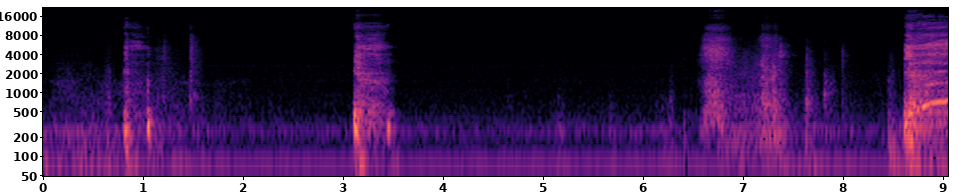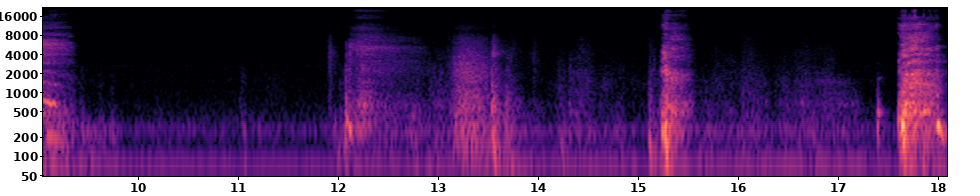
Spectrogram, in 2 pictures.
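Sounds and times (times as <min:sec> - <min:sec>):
woman coughing: 0:00.8 - 0:01.2, 0:03.1 - 0:03.6, 0:08.6 - 0:09.4, 0:15.2 - 0:15.6, 0:17.5 - 0:18.0.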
